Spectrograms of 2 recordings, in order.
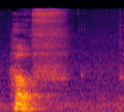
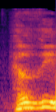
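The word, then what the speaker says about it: healthy: निकल जाता है हेल्थ ये हेल्थी हेल्दी नहीं द नहीं है स ऐसे यहां जैसा स है वही स रहता है हेल्थी कोई ठीक से प्रोनाउंस नहीं करता सब हेल्दी हेल्दी बोलते हैं हेल्दी वेल्दी एंड वाइज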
